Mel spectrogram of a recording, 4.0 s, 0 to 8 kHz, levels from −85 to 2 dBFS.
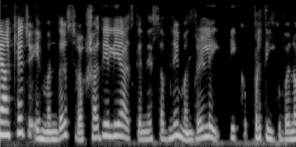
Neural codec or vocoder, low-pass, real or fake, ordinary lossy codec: autoencoder, 48 kHz, 128 numbers a frame, DAC-VAE, trained on Japanese speech; 7.2 kHz; fake; none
